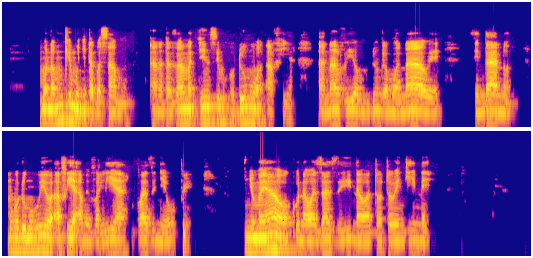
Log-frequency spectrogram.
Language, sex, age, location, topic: Swahili, male, 25-35, Kisumu, health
